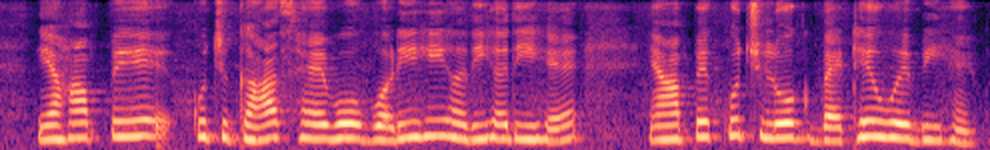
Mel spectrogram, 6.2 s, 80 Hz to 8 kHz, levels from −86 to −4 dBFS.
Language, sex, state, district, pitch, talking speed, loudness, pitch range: Hindi, female, Uttar Pradesh, Varanasi, 250 Hz, 175 wpm, -15 LUFS, 235-270 Hz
